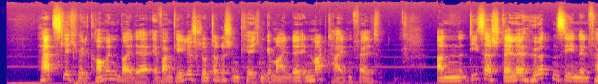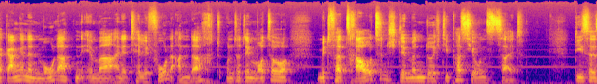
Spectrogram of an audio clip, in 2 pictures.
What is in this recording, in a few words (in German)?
Telefonandachten Schlusswort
